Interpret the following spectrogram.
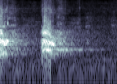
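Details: Dog answering a spoken sum by barking, with one loud, abrupt bark after the end of a preceding bark; a person poses the math questions.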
